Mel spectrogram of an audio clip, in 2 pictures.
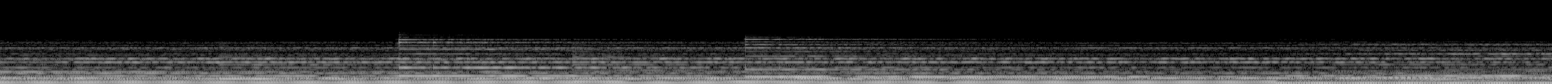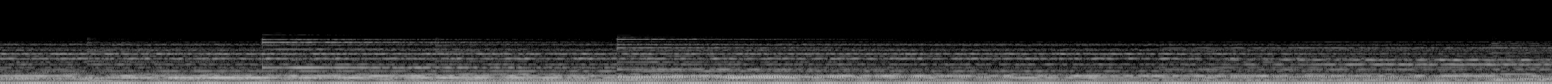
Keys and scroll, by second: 5.2 space, 7.3 space, 10.5 space, 12.5 space, 27.5 space, 29.8 space.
